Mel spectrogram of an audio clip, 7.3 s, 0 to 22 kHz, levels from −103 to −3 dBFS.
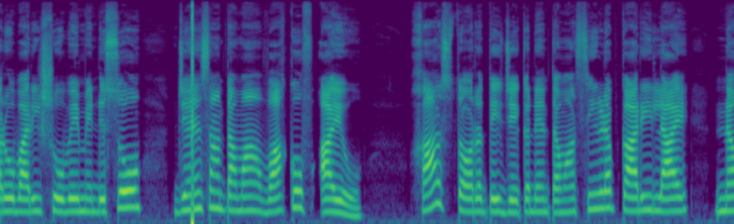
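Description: A harsh, one-sided rasp followed by a brief silence, hard-edged, cuts into the speech from 1.91 to 1.93 s: file tags played as audio, text and padding decoded as samples.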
